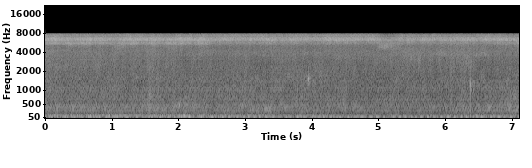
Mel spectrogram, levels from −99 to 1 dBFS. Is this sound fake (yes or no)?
yes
